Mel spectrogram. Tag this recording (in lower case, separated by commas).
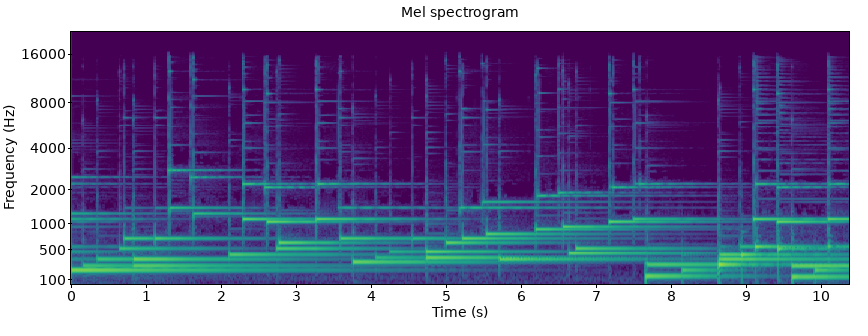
playing vibraphone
